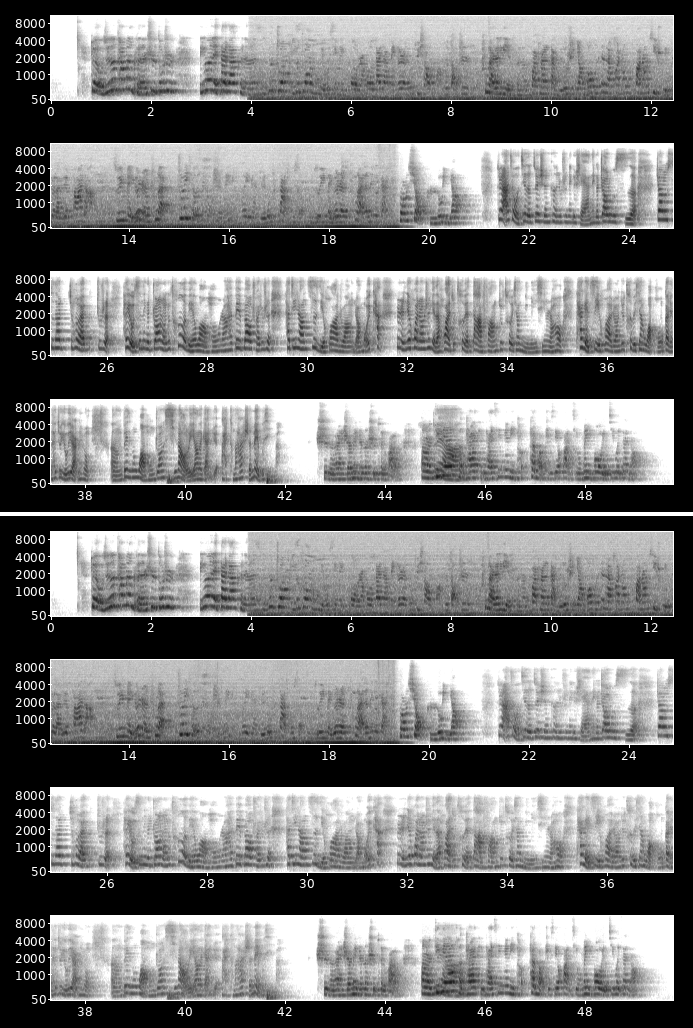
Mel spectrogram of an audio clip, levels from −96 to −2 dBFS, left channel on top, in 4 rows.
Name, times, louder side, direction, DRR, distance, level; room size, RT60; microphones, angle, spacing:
voice 1, 0.6-8.4 8.6-20.6 42.6-44.4 44.7-49.0, right 2 dB, 20° right, 1 dB, 0.7 m, -28 dB
sound 1, 3.9-19.3, right 2 dB, 70° right, 0.6 m, -24 dB
voice 2, 21.4-26.1 26.3-41.9 45.0-45.5, left 6 dB, 80° left, 12 dB, 0.4 m, -31 dB
5.7 x 2.2 x 3.7 m, 0.71 s
head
